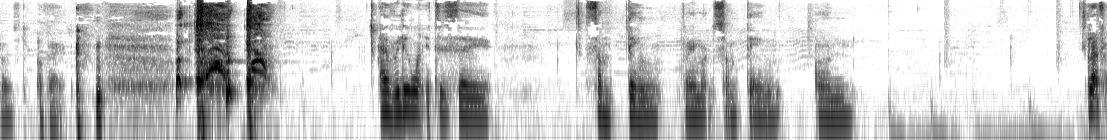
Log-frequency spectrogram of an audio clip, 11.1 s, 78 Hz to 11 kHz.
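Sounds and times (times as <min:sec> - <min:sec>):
woman coughing: 0:00.7 - 0:01.1, 0:01.7 - 0:02.8.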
